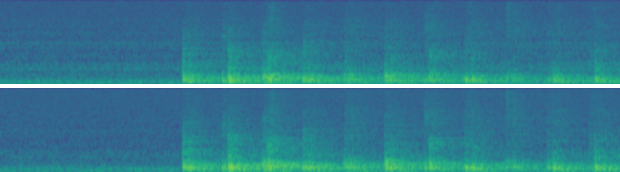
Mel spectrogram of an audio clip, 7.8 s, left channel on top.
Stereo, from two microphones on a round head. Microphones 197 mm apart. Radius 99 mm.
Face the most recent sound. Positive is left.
turn(degrees=-25)  # may be behind; listen again after turning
